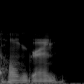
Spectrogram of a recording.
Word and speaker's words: Holmgren: And he wants, I think everyone in the country wants Chet Holmgren.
